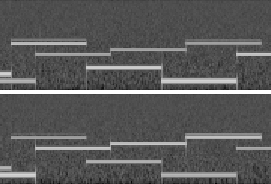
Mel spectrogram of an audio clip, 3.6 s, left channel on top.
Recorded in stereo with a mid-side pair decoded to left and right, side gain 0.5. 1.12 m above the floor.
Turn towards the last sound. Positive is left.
No sound to turn to.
